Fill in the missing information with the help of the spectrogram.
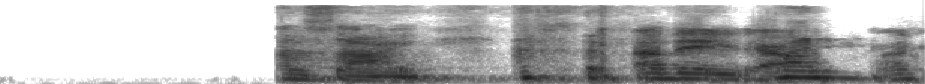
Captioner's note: laughs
